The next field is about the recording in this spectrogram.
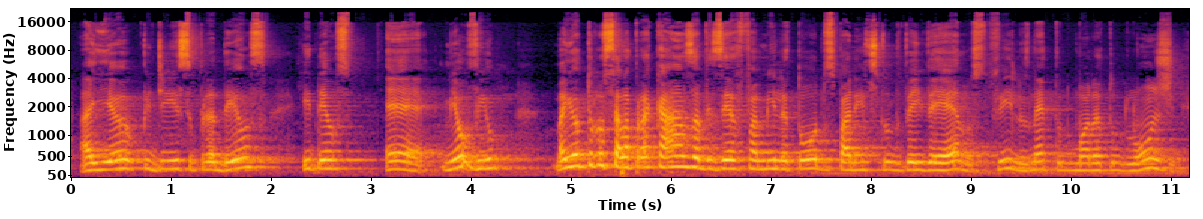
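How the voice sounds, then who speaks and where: A woman giving a personal testimony to a church congregation, speaking in a halting, repetitive way and calling her listeners brothers and sisters. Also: mid-range voice, warm tone. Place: church hall. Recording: echoey church hall with long reverb.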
